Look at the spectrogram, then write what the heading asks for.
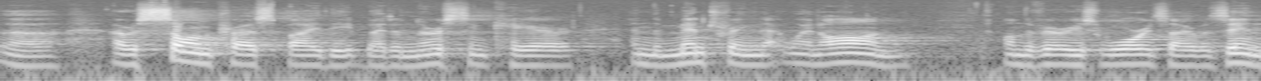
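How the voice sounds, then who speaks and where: Amid noticeable background noise and audible room echo, a man with a fairly high pitch talks at a moderate pace. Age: 60s. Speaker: patient and community activist. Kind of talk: public forum panel remarks. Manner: halting, with many repeated words.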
